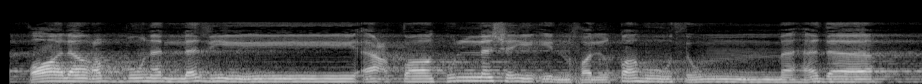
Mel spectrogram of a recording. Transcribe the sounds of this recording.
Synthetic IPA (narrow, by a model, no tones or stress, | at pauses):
qɑːlaɾˤɑbːʊnalːaðiː | ʔɑʕt̪ˤɑːkʊlːaʃajʔɪnxɑlqɑɦʊθʊmː | aɦad̪aː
